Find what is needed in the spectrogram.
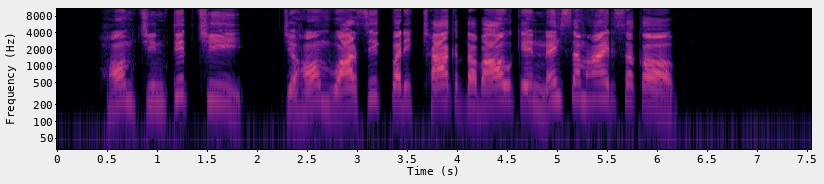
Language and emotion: Maithili, fearful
